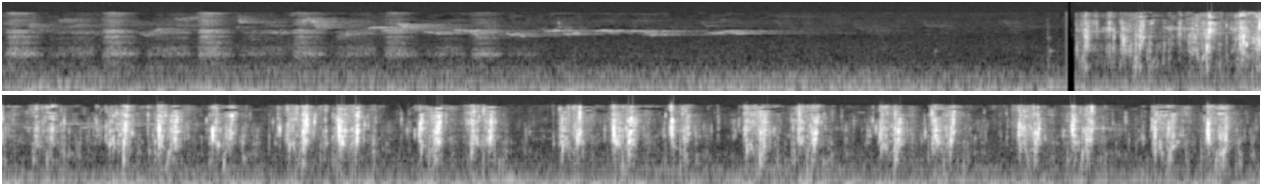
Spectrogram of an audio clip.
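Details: On a hot summer day a dog laps water: after a quiet start with faint, high, chirping tones, brisk, splashy lapping begins midway and continues in fast regular strokes, nearly four per second.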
